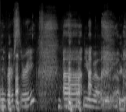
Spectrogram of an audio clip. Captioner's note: laugh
